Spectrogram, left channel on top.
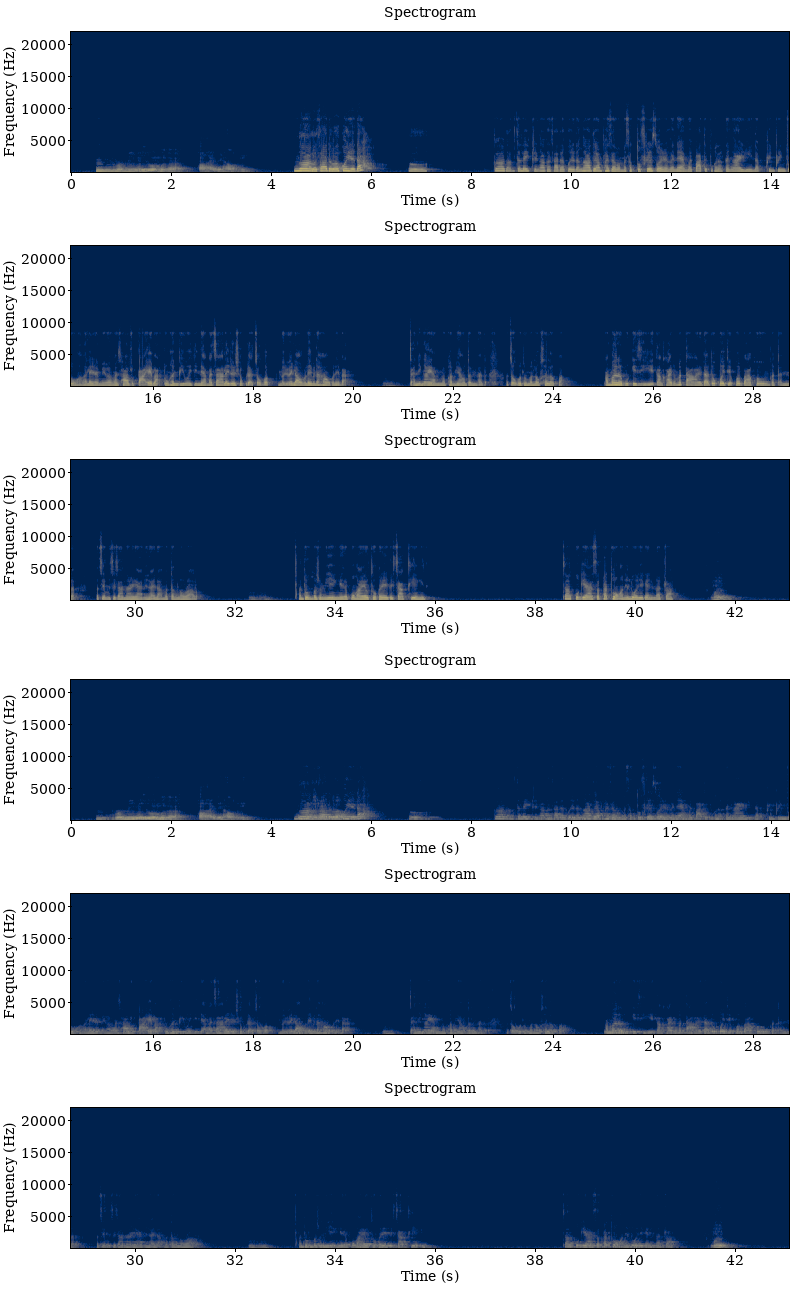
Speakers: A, on the left; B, on the right.
A: ꯎꯝ
B: ꯇꯨꯡꯍꯟꯕꯤꯒ ꯏꯔꯣꯝꯕꯒ ꯄꯥꯔꯗꯤ ꯍꯥꯎꯅꯤ ꯐꯣꯡ
A: ꯉꯥꯒ
B: ꯐꯣꯡ ꯁꯥꯅ
A: ꯆꯥꯗꯕ
B: ꯁꯥꯕꯗꯣ
A: ꯀꯨꯏꯔꯦꯗ ꯑꯣ ꯉꯥꯒ ꯑꯝꯇ ꯂꯩꯇ꯭ꯔꯦ ꯉꯥꯒ ꯆꯥꯗ ꯑꯩꯈꯣꯏꯗ ꯉꯥꯗꯣ ꯌꯥꯝꯅ ꯐꯖꯕ ꯃꯁꯛꯇꯣ ꯐ꯭ꯔꯦꯁ ꯑꯣꯏꯔꯒꯅꯦ ꯃꯣꯏ ꯄꯥꯠꯇ ꯄꯨꯈꯠꯂꯛꯇ ꯉꯥꯏꯔꯤꯅ ꯄ꯭ꯔꯤꯡ ꯄ꯭ꯔꯤꯡ ꯆꯣꯡꯉꯒ ꯂꯩꯔꯝꯃꯦꯕ ꯃꯁꯥꯁꯨ ꯄꯥꯛꯑꯦꯕ ꯇꯨꯡꯍꯟꯕꯤꯕ ꯑꯣꯏꯣꯏꯗꯤꯅꯦ ꯃꯆꯥ ꯂꯩꯗꯣꯏ ꯁꯛꯄꯗ ꯑꯆꯧꯕ ꯅꯣꯏ ꯅꯣꯏ ꯍꯥꯎꯕꯅꯦꯕꯅ ꯍꯥꯎꯕꯅꯦꯕ
B: ꯎꯝ
A: ꯑ ꯅꯤꯡꯉꯥꯏ ꯌꯥꯝ ꯃꯐꯝ ꯌꯥꯎꯗꯕꯅ ꯑꯗ ꯑꯆꯧꯕꯗꯨꯃ ꯂꯧꯁꯤꯜꯂꯛꯄ
B: ꯎꯝ
A: ꯑꯃꯅꯕꯨ ꯀꯦꯖꯤ ꯇꯪꯈꯥꯏꯗꯨꯃ ꯇꯥꯔꯦꯗ ꯑꯗꯣ ꯑꯩꯈꯣꯏꯗꯤ ꯑꯩꯈ ꯕꯥ ꯑꯩꯈꯣꯏ ꯑꯍꯨꯝ ꯈꯛꯇꯅ ꯃꯆꯦꯠ ꯃꯆꯦꯠ ꯆꯥꯅꯔ ꯌꯥꯅꯤꯅ ꯑꯩꯅ ꯑꯃꯇꯪ ꯂꯧꯔꯛꯑꯕ <inaudible>
B: ꯎꯝ
A: ꯑꯗꯨꯝꯕ ꯁꯨꯝ ꯌꯦꯡꯉꯦꯗ ꯄꯨꯡ ꯑꯥ ꯌꯧꯊꯣꯛꯈ꯭ꯔꯦ ꯑꯗꯨꯏ ꯆꯥꯛ ꯊꯦꯡꯉꯤꯅꯦ ꯆꯥꯛꯄꯨ ꯒ꯭ꯌꯥꯁ ꯐꯠ ꯊꯣꯡꯉꯅꯤ ꯂꯣꯏꯔꯦ ꯀꯩꯅꯣ ꯅꯠꯇ꯭ꯔꯥ
B: <unintelligible>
